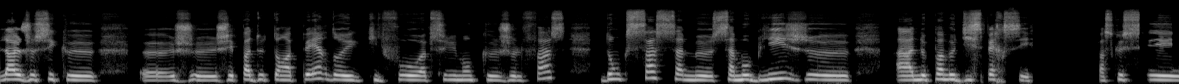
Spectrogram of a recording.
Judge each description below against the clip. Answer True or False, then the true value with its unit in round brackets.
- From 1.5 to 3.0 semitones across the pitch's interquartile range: True (2.4 semitones)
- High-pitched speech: True (205 Hz)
